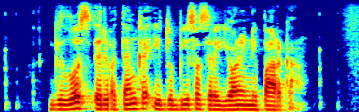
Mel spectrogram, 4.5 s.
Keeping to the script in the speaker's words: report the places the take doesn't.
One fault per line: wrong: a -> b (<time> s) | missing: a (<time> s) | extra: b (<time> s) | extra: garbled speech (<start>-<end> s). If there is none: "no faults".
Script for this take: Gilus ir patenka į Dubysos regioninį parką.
no faults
